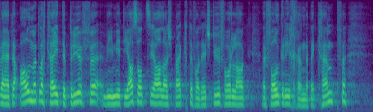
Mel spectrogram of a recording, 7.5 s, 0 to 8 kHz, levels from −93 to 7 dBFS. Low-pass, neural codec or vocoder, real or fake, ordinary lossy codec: none; none; real; none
